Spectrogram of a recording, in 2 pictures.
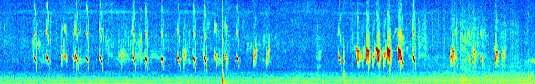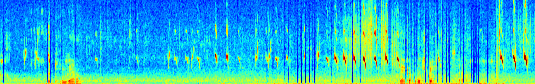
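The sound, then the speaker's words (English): Decoy birds call back in response to a wild bird in repeated bursts of short, high, chattering notes that continue throughout, with no voices, over a steady low rumble of background noise. “Decoys respond.”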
